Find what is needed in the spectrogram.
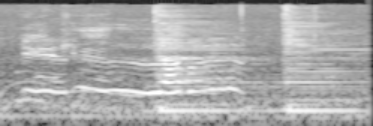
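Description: Music: a voice singing a slow, gliding melody over guitar accompaniment, one long note held through the middle.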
